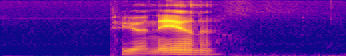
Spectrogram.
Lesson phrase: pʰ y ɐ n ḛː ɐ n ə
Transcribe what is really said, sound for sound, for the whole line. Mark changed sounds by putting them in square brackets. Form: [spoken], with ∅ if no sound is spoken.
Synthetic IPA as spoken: pʰ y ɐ n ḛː ɐ n ə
